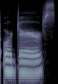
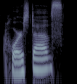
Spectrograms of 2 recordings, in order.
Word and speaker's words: hors d'oeuvres: And she was reading it and she pronounced hors d'oeuvres, whores doves.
